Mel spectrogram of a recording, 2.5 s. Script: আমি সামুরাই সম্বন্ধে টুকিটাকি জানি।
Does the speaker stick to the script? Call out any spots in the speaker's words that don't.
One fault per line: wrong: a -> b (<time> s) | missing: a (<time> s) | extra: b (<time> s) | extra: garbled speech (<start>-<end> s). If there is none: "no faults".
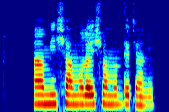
missing: টুকিটাকি (1.9 s)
